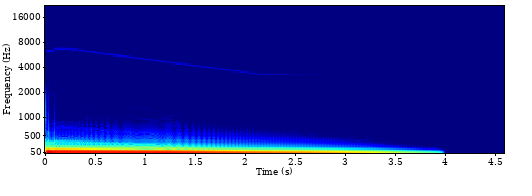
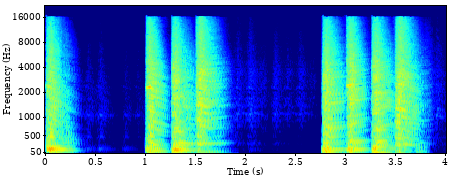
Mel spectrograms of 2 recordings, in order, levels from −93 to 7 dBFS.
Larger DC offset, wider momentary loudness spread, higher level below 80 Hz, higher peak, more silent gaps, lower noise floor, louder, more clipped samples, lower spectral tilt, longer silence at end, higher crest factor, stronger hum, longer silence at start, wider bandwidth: neither; first, 20 LU vs 11 LU; first, -12 dBFS vs -42 dBFS; first, 0 dBFS vs -12 dBFS; neither; second, -43 dBFS vs -74 dBFS; first, -13 LUFS vs -25 LUFS; neither; first, -13.5 dB/octave vs -2.5 dB/octave; first, 1.25 s vs 0.2 s; about the same, 12 dB vs 16 dB; neither; about the same, 0 s vs 0 s; second, 0.2 kHz vs 16.5 kHz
